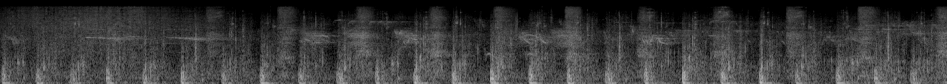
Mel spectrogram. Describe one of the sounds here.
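Footsteps run quickly and steadily on a paved road.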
